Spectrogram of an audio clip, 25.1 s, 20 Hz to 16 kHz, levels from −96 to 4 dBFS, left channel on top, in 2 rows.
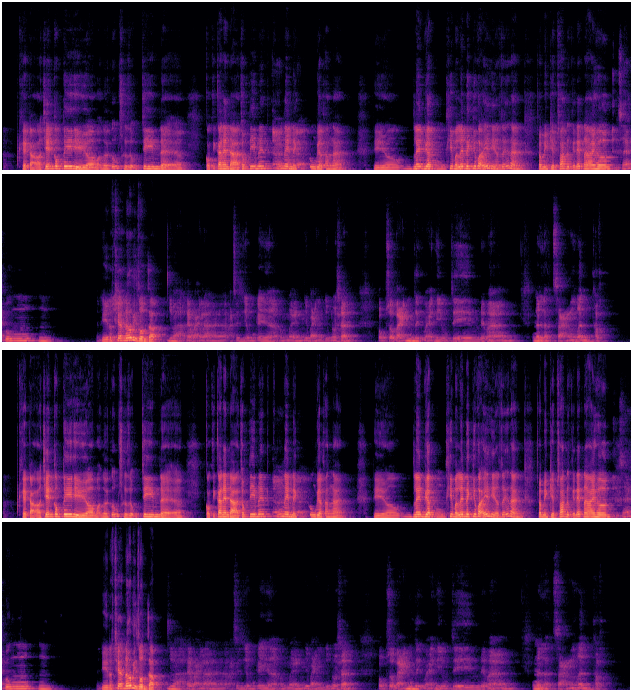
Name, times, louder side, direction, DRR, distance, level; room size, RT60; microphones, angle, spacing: voice 1, 0.4-3.6 4.1-5.9 6.1-6.8 7.4-12.2 12.6-13.6 14.6-16.1 20.6-20.9 23.2-23.4, right 2 dB, 25° right, 9 dB, 0.4 m, -25 dB
voice 2, 5.4-6.1 12.2-12.6 14.5-15.0 15.9-24.5, left 1 dB, 60° left, 1 dB, 1.8 m, -42 dB
10.5 x 5.8 x 3.0 m, 0.65 s
head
